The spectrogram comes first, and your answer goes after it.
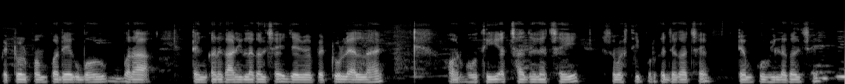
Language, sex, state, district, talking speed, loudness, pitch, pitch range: Maithili, male, Bihar, Samastipur, 220 wpm, -25 LUFS, 115 Hz, 115-120 Hz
